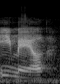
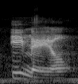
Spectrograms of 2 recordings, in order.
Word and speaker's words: email: to your email and let's stress the e an email email or you can say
